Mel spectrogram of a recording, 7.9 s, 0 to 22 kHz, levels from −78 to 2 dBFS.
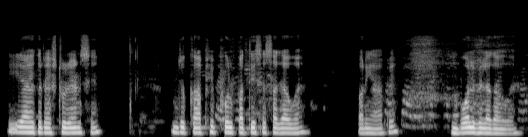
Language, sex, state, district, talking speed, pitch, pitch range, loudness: Hindi, male, Bihar, Jamui, 145 wpm, 145 Hz, 135-150 Hz, -17 LUFS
